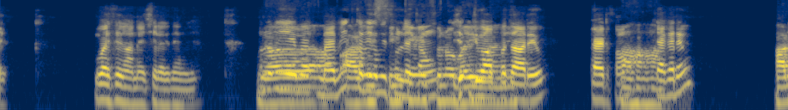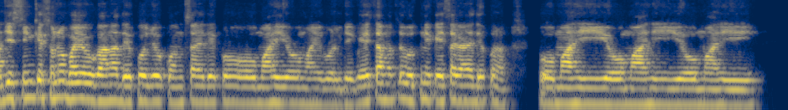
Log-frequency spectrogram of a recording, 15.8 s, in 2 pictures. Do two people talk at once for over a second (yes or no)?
yes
